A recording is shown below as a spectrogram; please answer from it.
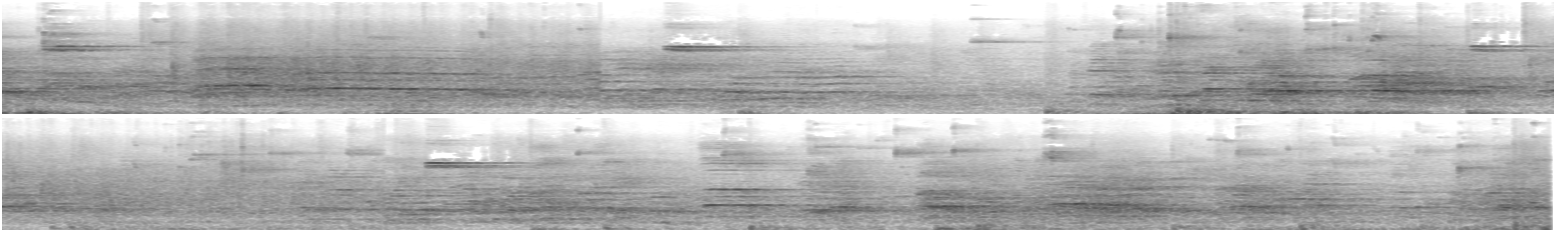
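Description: Volleyball rallies in a large echoing gym: the ball is struck and hits the floor several times, while players and spectators call out and chatter throughout. The sound eases briefly between points.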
